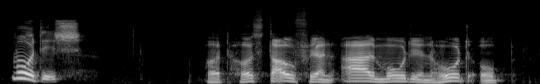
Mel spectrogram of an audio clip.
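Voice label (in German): "moodisch", Wittlicher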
